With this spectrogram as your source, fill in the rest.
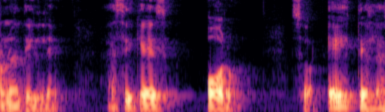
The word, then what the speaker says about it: oro: Así que es oro. Esta es la sílaba tónica.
